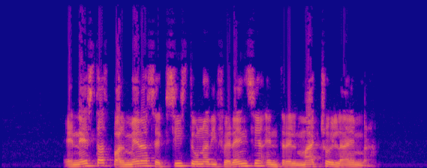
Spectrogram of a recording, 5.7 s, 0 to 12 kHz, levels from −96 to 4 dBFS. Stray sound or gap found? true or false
false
